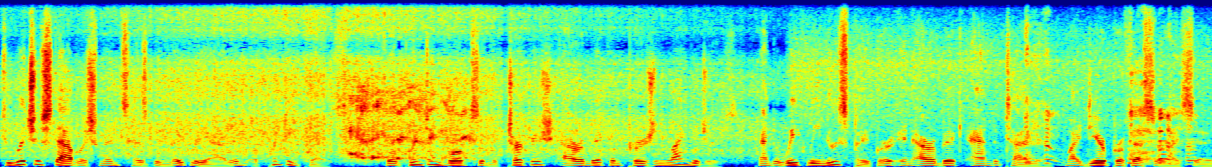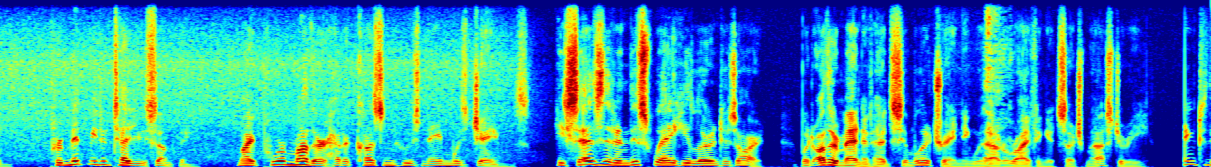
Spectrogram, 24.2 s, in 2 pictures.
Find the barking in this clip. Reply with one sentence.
You can't hear the barking here.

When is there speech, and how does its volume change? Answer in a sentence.
You can hear the speech from 0.0 to 24.2 s, at a steady volume.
